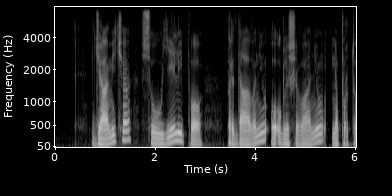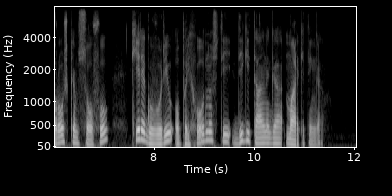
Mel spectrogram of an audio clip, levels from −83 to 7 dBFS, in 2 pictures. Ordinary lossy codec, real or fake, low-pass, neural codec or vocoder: none; real; 7.2 kHz; none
